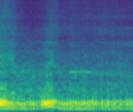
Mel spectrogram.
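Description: Motorcycle riding along a dirt track, its engine droning loud and close with a steady low rumble, a brief surge in revs and some clatter and scraping from the ground.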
